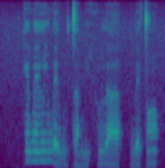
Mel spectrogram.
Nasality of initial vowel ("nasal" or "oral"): nasal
